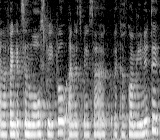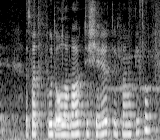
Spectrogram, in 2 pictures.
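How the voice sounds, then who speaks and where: A woman talks at a fairly quick pace in a non-native accent, her medium-pitched voice flat and monotone. Room echo is audible, and background noise is noticeable. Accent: foreign. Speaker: chef. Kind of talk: interview comments.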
